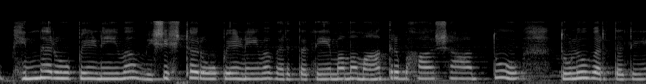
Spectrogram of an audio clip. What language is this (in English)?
Sanskrit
